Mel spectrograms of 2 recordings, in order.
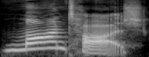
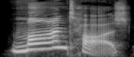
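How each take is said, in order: First: The stress is on the first syllable. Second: The same.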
